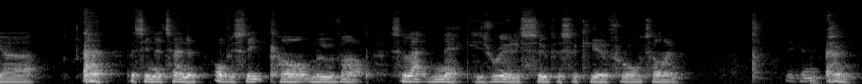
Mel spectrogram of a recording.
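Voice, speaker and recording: A man, a guitar maker, explaining his work in a halting, measured, informal way while demonstrating in a workshop. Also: mid-range voice, warm tone. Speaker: guitar maker presenting own build. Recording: roomy, echoing workshop sound.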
